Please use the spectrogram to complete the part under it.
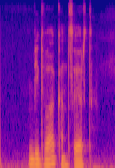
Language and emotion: Russian, neutral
